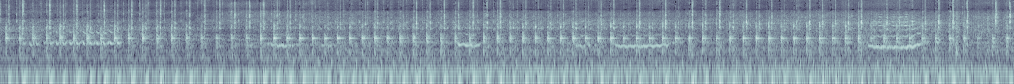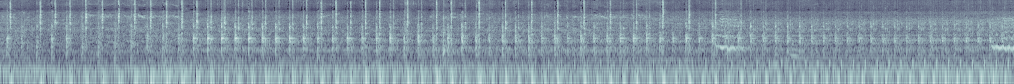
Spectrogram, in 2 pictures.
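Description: The single-cylinder diesel engine of a two-wheel hand tractor chugging steadily in a fast, even rhythm. It is under load as its cage wheels and plow work through a high mud ridge in a wet paddy field.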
